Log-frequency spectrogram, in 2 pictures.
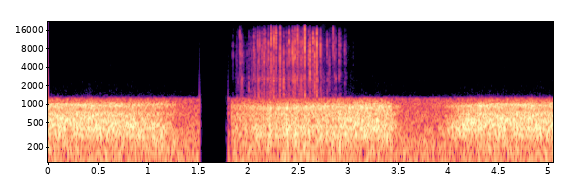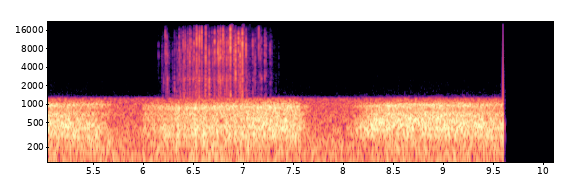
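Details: Lung sounds through a stethoscope: fine, high-pitched crackling heard mainly on inspiration, fine crackles (rales).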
